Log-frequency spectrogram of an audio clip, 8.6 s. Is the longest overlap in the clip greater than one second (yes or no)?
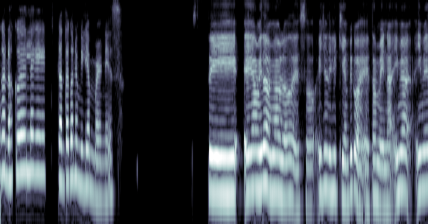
no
